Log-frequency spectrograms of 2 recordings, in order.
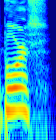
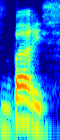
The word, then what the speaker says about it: Baris: Did I say that right, Boris? No, it's Baris.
